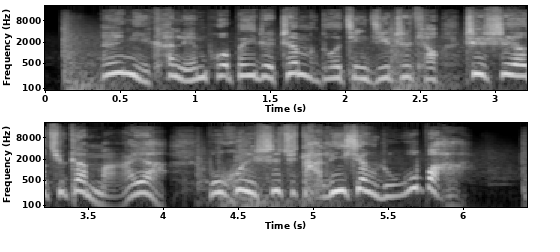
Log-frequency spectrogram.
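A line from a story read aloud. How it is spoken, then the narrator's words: Whispering crowd murmurs. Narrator (Chinese): 街上的行人纷纷小声议论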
